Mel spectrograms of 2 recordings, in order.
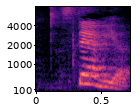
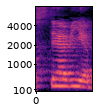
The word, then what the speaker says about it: stevia: What they use is something called stevia. People pronounce it stevia, but it's actually stevia.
